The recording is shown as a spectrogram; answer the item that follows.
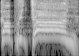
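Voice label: rank captain, battlechatter, Russian; localized english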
